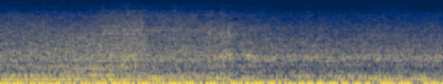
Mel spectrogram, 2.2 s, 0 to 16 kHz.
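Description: An Alfa Romeo 4C sports car engine hums loudly and steadily nearby, its tone easing slightly lower over a couple of seconds.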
